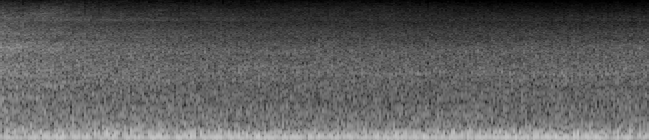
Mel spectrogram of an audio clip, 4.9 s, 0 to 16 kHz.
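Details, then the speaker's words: Abandoned K5 Blazer revived after cranking and a squirt of starter fluid: steady, even low rumble with no knocks or misses, 40–50 psi oil pressure; healthy normal idle. "Well, after a little bit of cranking on it and gave it a little squirt of starter fluid just to hear it run again, and man, she started up and now she's idling. That engine sounds healthy."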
